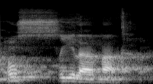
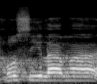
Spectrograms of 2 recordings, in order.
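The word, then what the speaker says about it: حُصِّلَ: Jadi huruf sodnya dibaca tidak bertasydid. Wa hussilama katanya, padahal wa hussi ya. Wa hussila ma fis sudur, harus ditasydid karena di sodnya ada tasydid.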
